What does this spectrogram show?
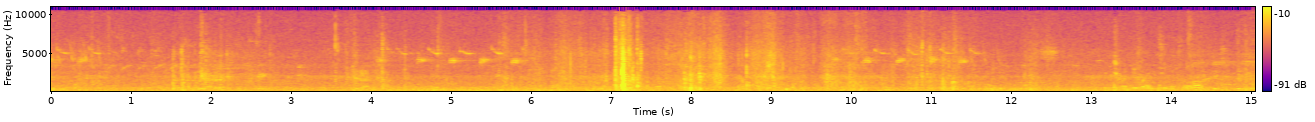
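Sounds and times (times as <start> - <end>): small bird chirping: 0.0 - 1.6, 4.1 - 6.3, 9.6 - 13.8.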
